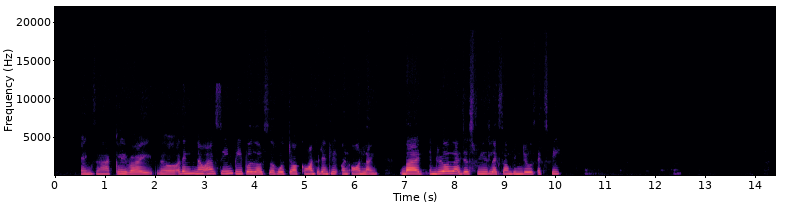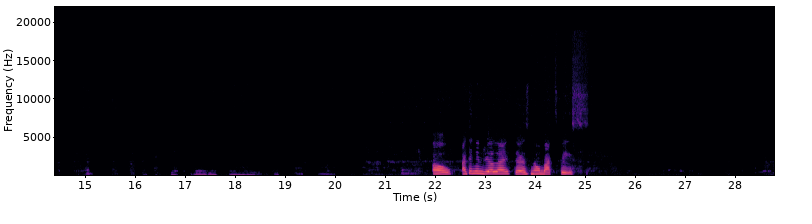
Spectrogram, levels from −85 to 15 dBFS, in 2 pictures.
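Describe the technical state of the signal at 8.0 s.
At 8.03 s there is a skip ahead: about 0.4 s of audio was discarded while later audio was already queued, so playback leaps forward with no filled gap. Right after "online but in real", the speech jumps abruptly, those syllables simply missing and the two sides spliced together.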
